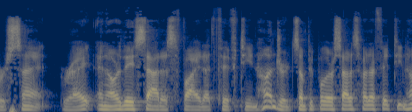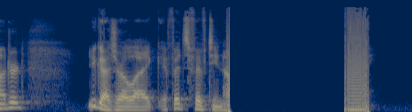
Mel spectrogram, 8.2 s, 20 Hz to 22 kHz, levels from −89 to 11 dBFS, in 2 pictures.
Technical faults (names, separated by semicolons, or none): cable pulled and plugged in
